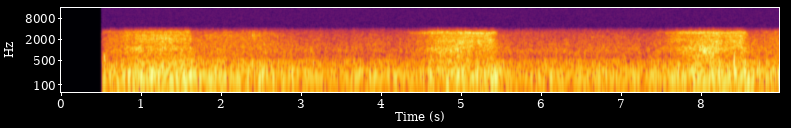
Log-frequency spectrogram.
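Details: Loud, heavy snoring from one who fell asleep while watching TV.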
